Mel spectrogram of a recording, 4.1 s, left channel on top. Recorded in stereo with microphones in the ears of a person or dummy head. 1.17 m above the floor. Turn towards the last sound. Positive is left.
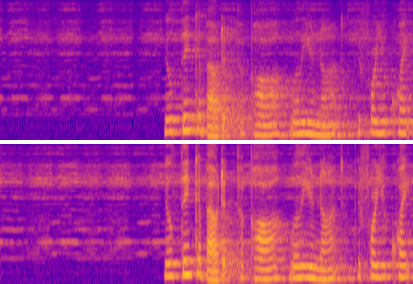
turn(degrees=-30)  # may be behind; listen again after turning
